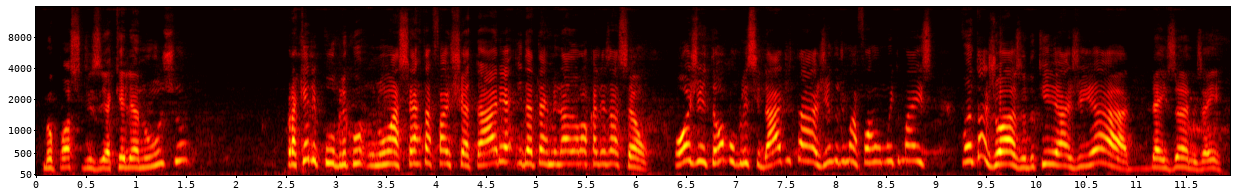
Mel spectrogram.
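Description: A man's voice: extremely high pitch, lively intonation, brisk, slight background noise. A young man, interviewing a guest at a trade fair booth on a lapel mic. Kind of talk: event interview.

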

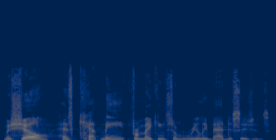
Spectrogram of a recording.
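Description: A man's voice: on the high side, lively intonation, normal speed. A middle-aged man preaching a sermon as pastor, emphatic, often asking the congregation whether they hear him. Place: church sanctuary. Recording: long reverb of a church hall.

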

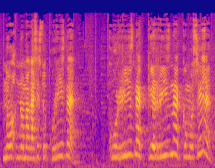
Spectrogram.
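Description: A man's voice: extremely high pitch, fairly even intonation, moderate pace, pushed and bright, faint music behind. A man commenting on his own gameplay, chatty and teasing his opponents by name. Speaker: gaming YouTuber.

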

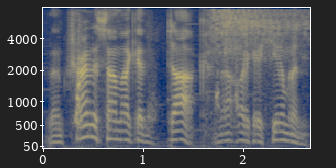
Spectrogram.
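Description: A game streamer talking through a voice changer that shifts the pitch, chatting casually with viewers while playing. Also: moderate pace, bright, forceful tone, faint music behind. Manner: chatty, talks to chat between game actions. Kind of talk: casual let's-play chat with viewers.

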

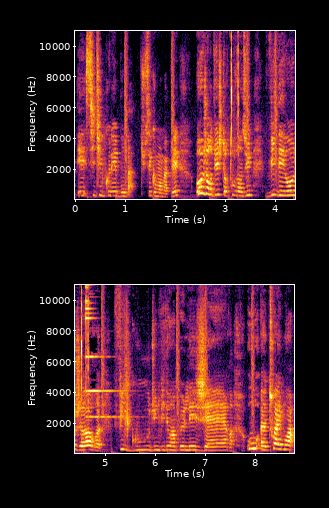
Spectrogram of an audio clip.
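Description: High-pitched playful French woman vlogger. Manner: playful, self-mocking, chatty with filler words. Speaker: dance channel host. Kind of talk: casual vlog chat.

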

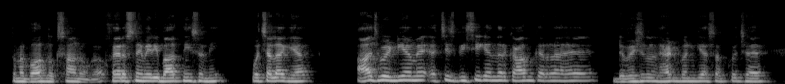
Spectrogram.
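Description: A man's voice: a little high, a little mellow. A man answering interview questions with stories from working abroad, often slipping English phrases into his speech and checking in with "right?". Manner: mixes English phrases into his talk, often asks "ठीक है ना". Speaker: guest speaker on careers. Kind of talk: conversational interview answers with anecdotes.

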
